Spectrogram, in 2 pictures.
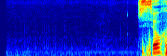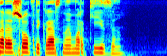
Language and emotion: Russian, positive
